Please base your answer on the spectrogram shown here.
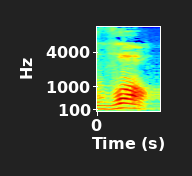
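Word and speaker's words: ظ: And they'll pronounce it as a Z. Okay? You pronounce it as a Z. It is not a Z. It is not a Z. Okay? Or it is not a D. It is not a ZD. It is not a ZDH. Not a DZH. It is a va.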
